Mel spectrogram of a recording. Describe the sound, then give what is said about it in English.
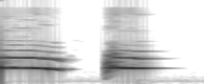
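A dog named Tiger lets out two sustained, tonal howls, the first drawn out and wavering, the second shorter after a brief pause, with no talking. “Oh, Tiger does not like that.”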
